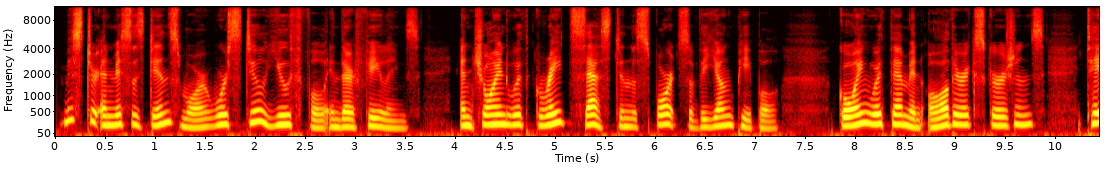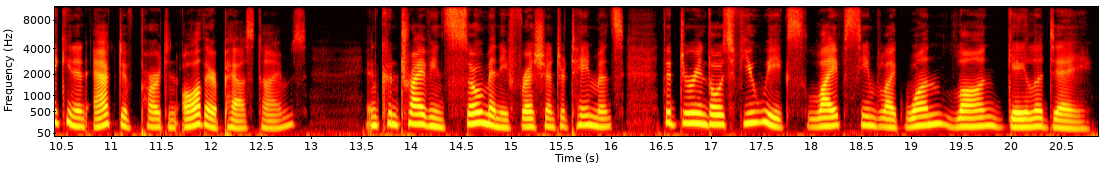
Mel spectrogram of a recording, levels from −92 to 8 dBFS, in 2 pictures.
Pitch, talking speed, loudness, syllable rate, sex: 185 Hz, 160 wpm, -19 LUFS, 4.4 syllables/s, female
